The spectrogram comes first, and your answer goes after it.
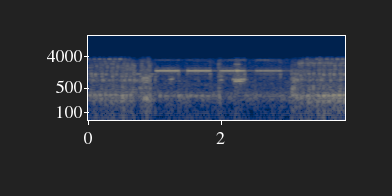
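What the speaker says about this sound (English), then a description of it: "I will show you a small video of me 3D printing." A 3D printer with a steel frame and an all-metal extruder runs with tonal stepper-motor whines in short bursts over a constant mechanical hum, moderately close and without talking.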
